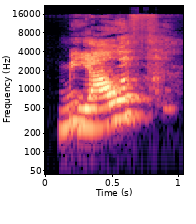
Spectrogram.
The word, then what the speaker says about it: Meowth: Meowth? That's so funny. Okay, I'm going to spell it M-E-O-W-T-H.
